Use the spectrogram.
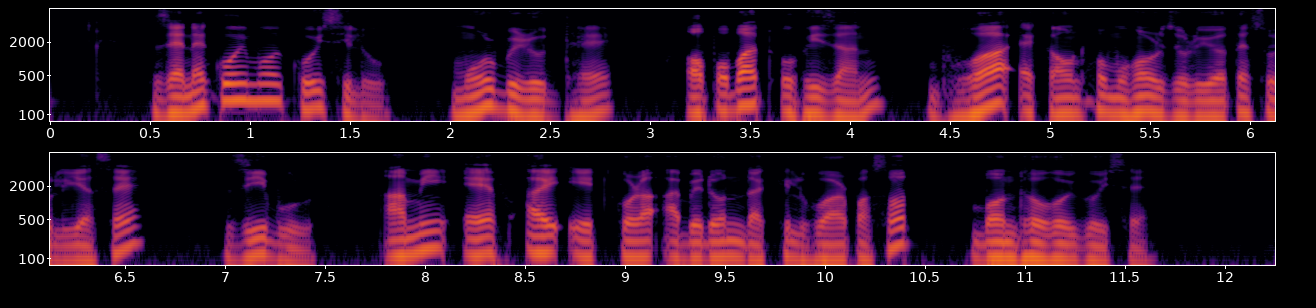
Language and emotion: Assamese, neutral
